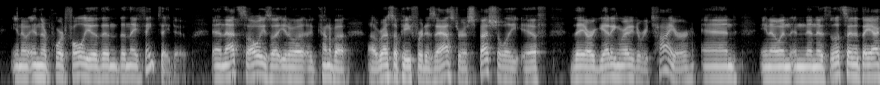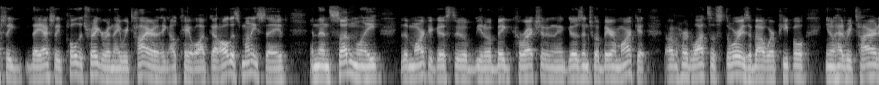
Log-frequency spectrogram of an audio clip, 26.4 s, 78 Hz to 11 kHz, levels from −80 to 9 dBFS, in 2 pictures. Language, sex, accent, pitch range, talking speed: English, male, American, 110-125 Hz, 220 wpm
